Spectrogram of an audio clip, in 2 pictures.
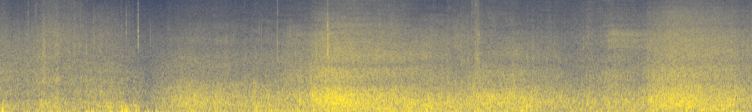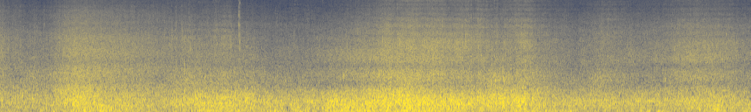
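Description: Sea waves washing against a rocky shoreline, swelling and fading in several long surges.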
